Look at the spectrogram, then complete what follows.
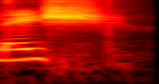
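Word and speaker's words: ריש: 네, 레이시의 발음은요. 그냥 표면적으로만 봤을 때는 르예요. 르. 그래서 우리는 그냥 흔하게 르라고 발음을 하시면 돼요. 근데 이거 한 가지 알아두면 좀 조금 안 해? 라고 히브리어 좀 배웠네? 라고 할 수 있는 게 이 르 발음이 알 발음이거든요. 아까 이 전에 배웠던 라메드는 엘 발음이잖아요. 근데 레이시는 알 발음인데 이 알 발음 중에서도 어떤 발음이냐면 독일어의 알 발음이에요.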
